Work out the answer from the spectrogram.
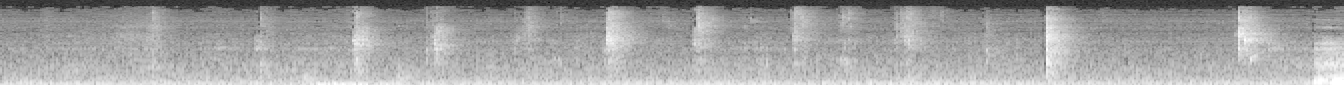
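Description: Close mouth sounds of someone chewing a mouthful of soft chocolate cream cake: faint, scattered wet clicks and smacks, a few louder than the rest.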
